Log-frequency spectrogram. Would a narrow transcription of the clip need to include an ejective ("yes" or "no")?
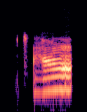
yes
